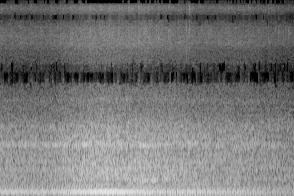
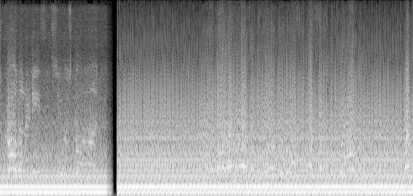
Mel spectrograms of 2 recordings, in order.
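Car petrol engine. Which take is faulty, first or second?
second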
